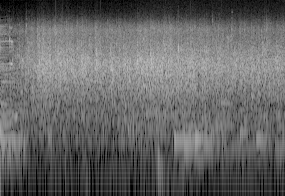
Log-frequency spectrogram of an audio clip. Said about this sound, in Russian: Аплодисменты — это очень приятно. И действительно, это когда так благодарят, да еще поутру так рано. Вот, это очень приятно.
